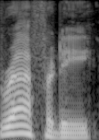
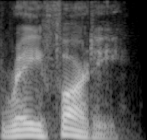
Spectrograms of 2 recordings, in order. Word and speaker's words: Rafferty: name my niece Rafferty, pronounced Rafferty and not at all like Ray Farty.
